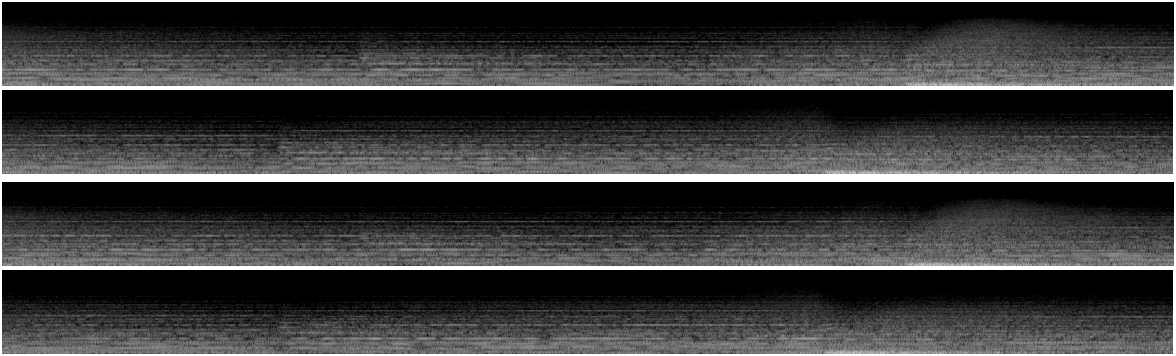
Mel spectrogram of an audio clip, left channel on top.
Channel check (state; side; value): normal; both; correlation 0.38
